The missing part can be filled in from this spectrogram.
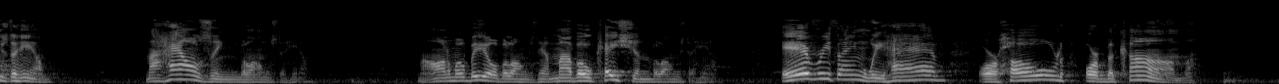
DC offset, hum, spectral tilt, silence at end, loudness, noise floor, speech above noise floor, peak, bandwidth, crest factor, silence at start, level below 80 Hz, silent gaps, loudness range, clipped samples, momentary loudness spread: under 0.1%; none; -5.5 dB/octave; 0.5 s; -30 LUFS; -66 dBFS; 35 dB; -12 dBFS; 8.8 kHz; 20 dB; 0 s; -70 dBFS; none; 7 LU; under 0.1%; 17 LU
